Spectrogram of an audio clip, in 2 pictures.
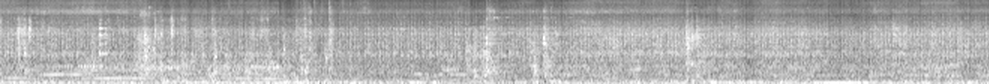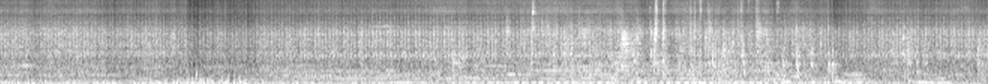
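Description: A diesel engine rumbles steadily nearby.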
